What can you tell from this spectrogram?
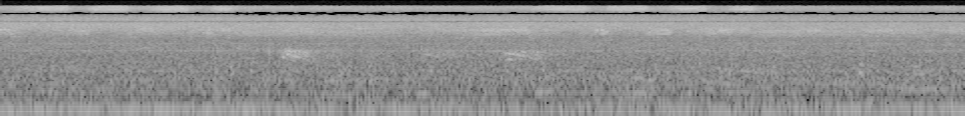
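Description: Steady outdoor background hiss, with two faint short bird calls about three and five seconds in.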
